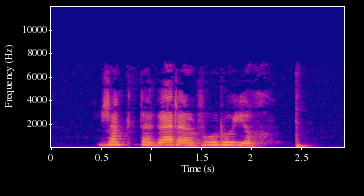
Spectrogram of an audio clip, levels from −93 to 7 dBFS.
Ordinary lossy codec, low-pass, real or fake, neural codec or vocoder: MP3, 96 kbps; 7.2 kHz; real; none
